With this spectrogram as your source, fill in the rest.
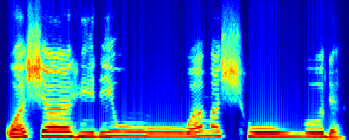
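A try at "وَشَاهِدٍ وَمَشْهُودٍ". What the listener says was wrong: Bukan wasya. Seperti tasdid itu. Tanpa tasdid. Hanya dorong.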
